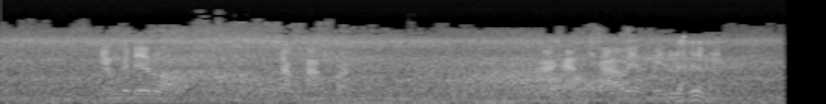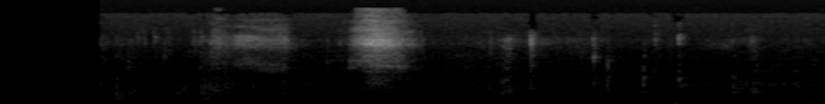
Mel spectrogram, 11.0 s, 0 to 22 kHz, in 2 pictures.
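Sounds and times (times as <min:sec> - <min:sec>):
breathy hiss: 0:07.1 - 0:08.3.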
